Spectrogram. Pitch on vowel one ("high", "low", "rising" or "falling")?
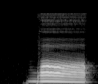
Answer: falling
